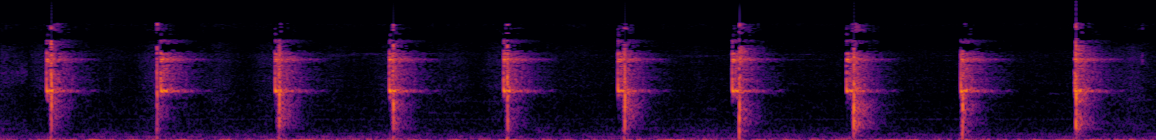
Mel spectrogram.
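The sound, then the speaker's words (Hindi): Hands clap sharply on each beat of a metronome app, a steady, even beat of about ten crisp claps spaced evenly under a second apart, with no one talking. “सो metronome app के साथ सप्तक गाने से पहले लेट्स सी कि आप उसके साथ क्लैपिंग कर सकते हैं कि नहीं हर बीट पे क्लैप करना है”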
